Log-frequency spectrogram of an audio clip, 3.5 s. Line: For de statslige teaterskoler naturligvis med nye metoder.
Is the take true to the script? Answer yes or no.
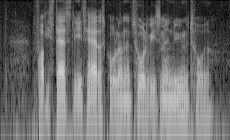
yes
